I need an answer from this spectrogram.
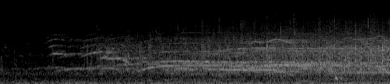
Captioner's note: cheering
